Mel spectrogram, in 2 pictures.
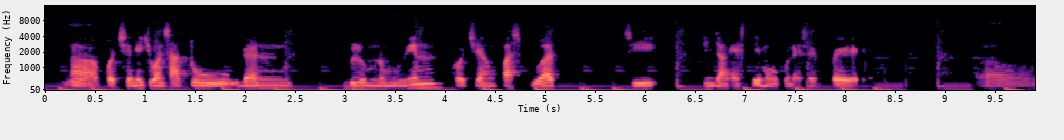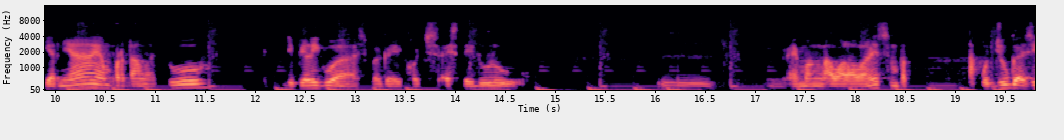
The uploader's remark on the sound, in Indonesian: Semua podcast gue dibuat pake anchor dan online dari dua sumber. Jadi maaf bila ada beberapa omongan yang engga nyambung. Itu mungkin masalah internet pas rekaman, atau internet kalian, atau emang guenya yang ga nyambung.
